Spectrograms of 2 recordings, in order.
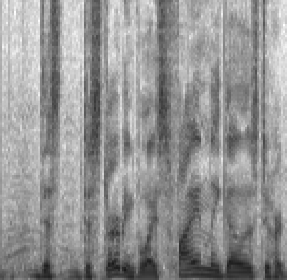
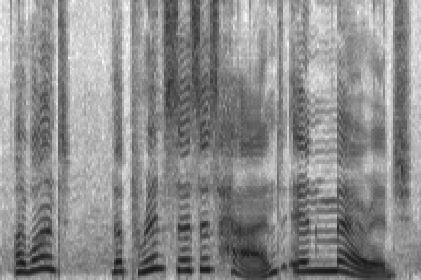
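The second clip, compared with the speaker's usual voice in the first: high, slow, pompous declaration; grand proposal; 12 semitones higher, 3 dB louder, much slower than usual. Retold or imitated. Knight asking guard for princess, hammed-up pomp. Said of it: "the skit goes something like this".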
